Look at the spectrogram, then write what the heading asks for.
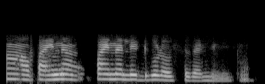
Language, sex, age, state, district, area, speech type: Telugu, female, 18-30, Telangana, Hyderabad, urban, conversation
